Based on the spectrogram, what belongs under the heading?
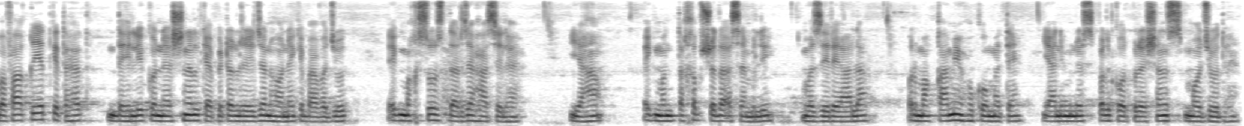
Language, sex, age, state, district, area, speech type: Urdu, male, 30-45, Delhi, North East Delhi, urban, spontaneous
